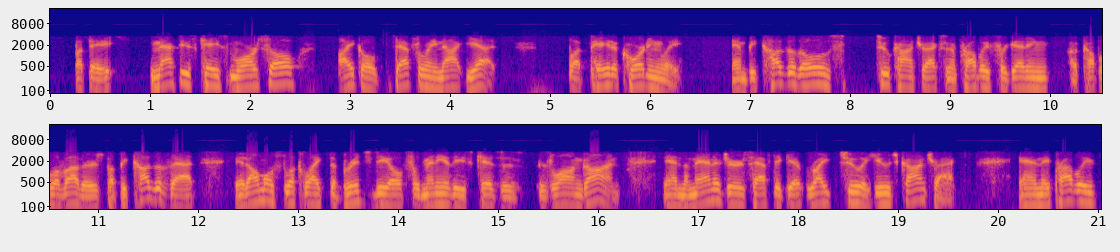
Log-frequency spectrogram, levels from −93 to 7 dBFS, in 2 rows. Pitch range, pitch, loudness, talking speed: 115-140 Hz, 125 Hz, -21 LUFS, 175 wpm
